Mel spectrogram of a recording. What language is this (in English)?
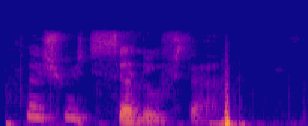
Kabyle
